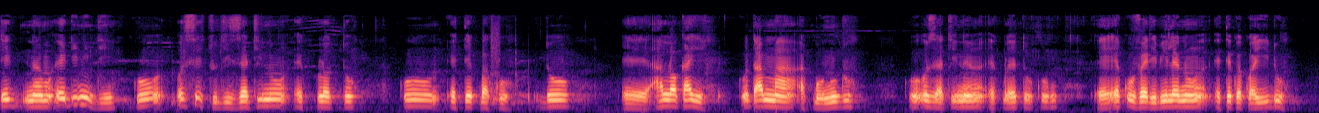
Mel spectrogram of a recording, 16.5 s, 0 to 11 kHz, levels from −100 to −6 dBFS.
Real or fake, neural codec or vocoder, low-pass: real; none; 7.2 kHz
